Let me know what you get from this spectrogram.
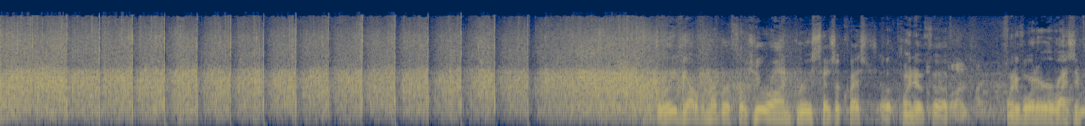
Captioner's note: applause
